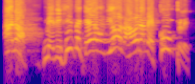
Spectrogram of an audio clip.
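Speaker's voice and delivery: high, insistent voice of a demanding believer; mock indignant demand. Believer holding God to his word, mock indignant demand.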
